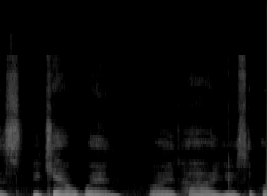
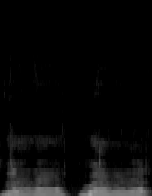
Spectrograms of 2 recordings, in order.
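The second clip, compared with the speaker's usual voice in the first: high mock scream of a toddler; a child shrieking in the car seat, played up; 12 semitones higher, 4 dB louder than usual. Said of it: "he screams and just".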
